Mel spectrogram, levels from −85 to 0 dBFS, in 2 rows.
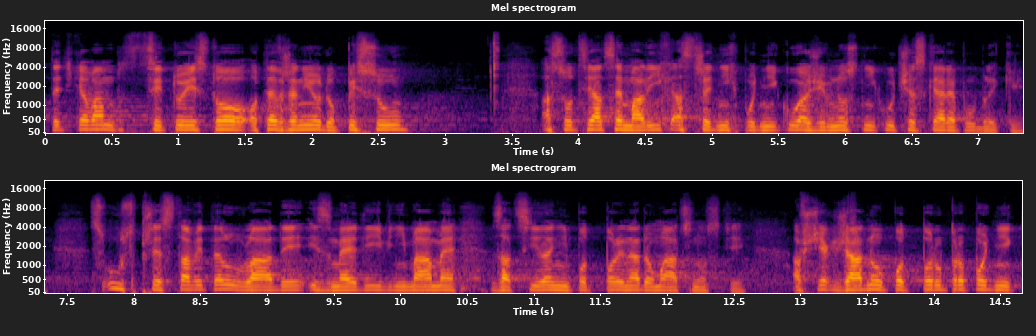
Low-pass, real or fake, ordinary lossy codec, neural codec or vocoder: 14.4 kHz; real; AAC, 48 kbps; none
